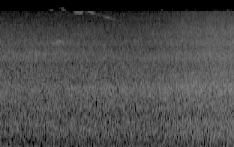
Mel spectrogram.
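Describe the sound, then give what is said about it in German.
Gentle, small sea waves wash steadily in a soft, continuous hiss, small surges coming and going without pause. No voices, just the even rush of surf. “Genieße diese wohltuende Umgebung des Meeres. Kleinen Wellen kommen und gehen, wie dein eigener Atem.”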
